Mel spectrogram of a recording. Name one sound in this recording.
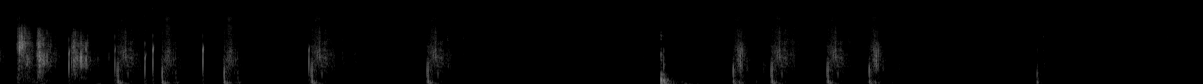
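Footsteps thud on grass and dirt.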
